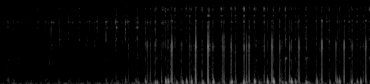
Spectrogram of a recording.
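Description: Small, empty, clear hollow plastic shot glasses, one held in each hand, are tapped with fingertips and nails close to the microphone. The clip starts as soft, sparse clicking, then builds into a quick, uneven run of light, dry taps. Each tap is short with no ring, pairing a dull low thump with a bright plastic click.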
